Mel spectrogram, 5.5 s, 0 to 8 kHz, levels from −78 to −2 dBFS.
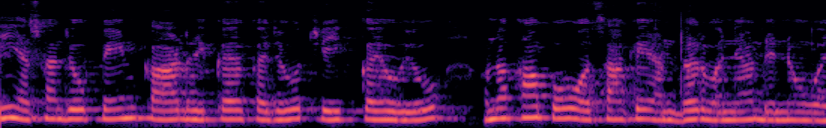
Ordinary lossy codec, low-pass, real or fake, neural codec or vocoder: none; none; fake; codec, 16 kHz, 16 kbps, FreqCodec, larger model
